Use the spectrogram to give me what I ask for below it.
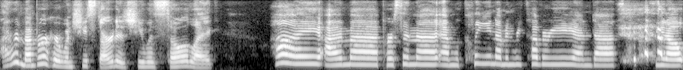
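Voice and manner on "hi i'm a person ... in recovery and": sweet, high, innocent little voice. Retelling how a streamer first presented herself: imitating a sweet innocent voice. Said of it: "her little sweet, innocent voice".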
